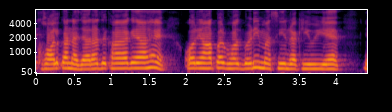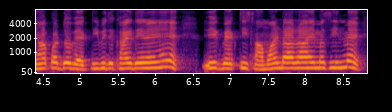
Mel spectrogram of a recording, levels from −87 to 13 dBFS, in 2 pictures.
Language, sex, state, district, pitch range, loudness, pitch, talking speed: Hindi, male, Uttar Pradesh, Ghazipur, 225-255 Hz, -14 LUFS, 240 Hz, 225 wpm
